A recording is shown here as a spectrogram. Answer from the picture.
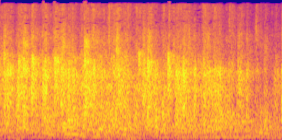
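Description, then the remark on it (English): A crowd applauds steadily, the dense patter of many hands clapping at once at a fairly loud, even level throughout, as a board chair is brought up to introduce the Community Loan Center in Bryan-College Station. “Mark, a round of applause.”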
